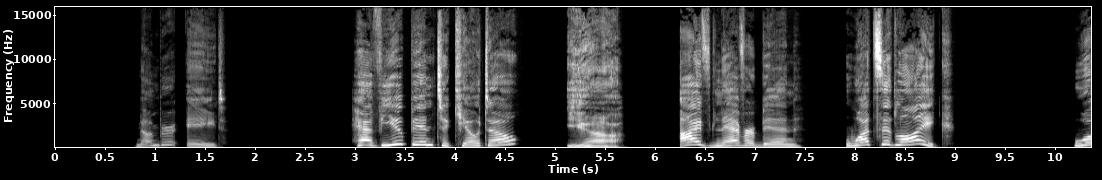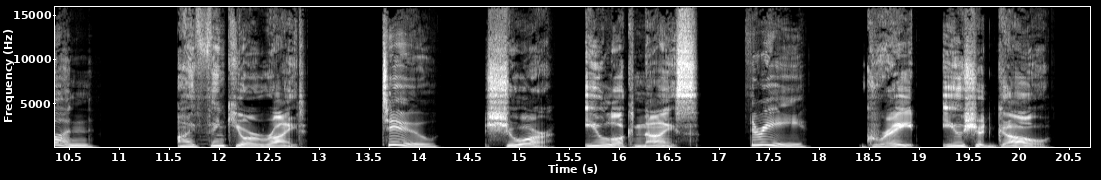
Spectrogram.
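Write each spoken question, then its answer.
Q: I've never been. What's it like?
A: 3: Great. You should go.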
